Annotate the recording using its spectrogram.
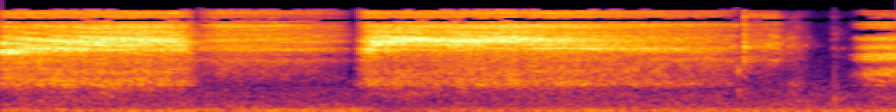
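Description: A person blowing hard through a bendy drinking straw to inflate a balloon: two long hissing breaths, with a short pause for an inhale about a second in.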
